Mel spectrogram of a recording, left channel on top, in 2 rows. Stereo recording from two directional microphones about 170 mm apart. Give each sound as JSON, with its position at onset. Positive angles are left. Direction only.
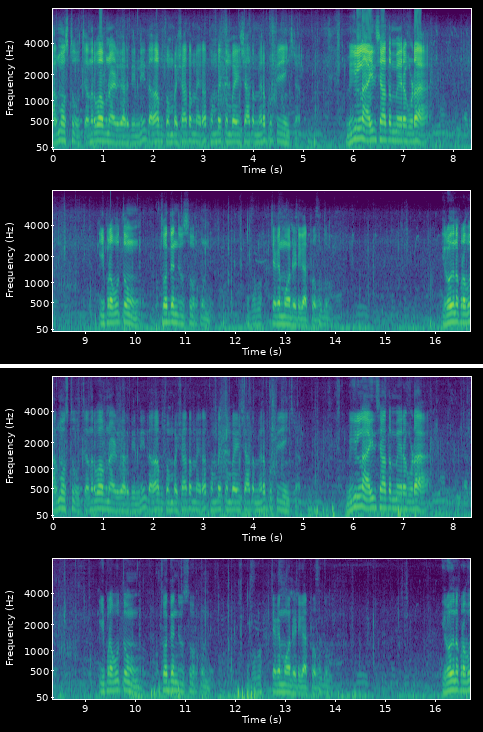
{"t": 0.0, "sound": "speech", "side_deg": -10}
{"t": 9.3, "sound": "speech", "side_deg": -15}
{"t": 12.7, "sound": "speech", "side_deg": -10}
{"t": 16.1, "sound": "speech", "side_deg": -15}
